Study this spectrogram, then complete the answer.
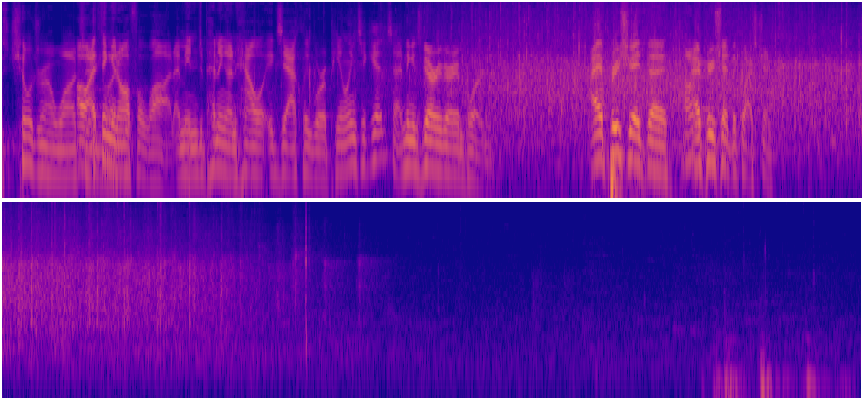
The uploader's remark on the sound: LIVE at UW-Madison. Streamed live.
